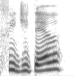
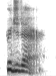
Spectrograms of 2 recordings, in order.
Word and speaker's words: Frigidaire: Is this a brand is called Fiji Dale? Dale. Fiji, there. I'm not sure. Is that this? A Frigidaire. – Frigidaire. – A Frigidaire. Okay, 我的洗衣机是 Frigidaire.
